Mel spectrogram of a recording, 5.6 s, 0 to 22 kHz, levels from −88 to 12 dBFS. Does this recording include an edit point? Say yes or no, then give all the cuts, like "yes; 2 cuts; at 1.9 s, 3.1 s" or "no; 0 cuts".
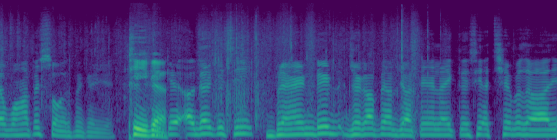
yes; 1 cut; at 2.6 s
